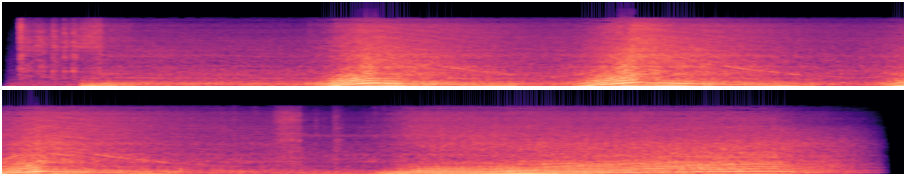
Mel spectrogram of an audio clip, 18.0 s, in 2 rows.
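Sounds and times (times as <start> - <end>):
Magnaflow exhaust system: 0.2 - 17.0.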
